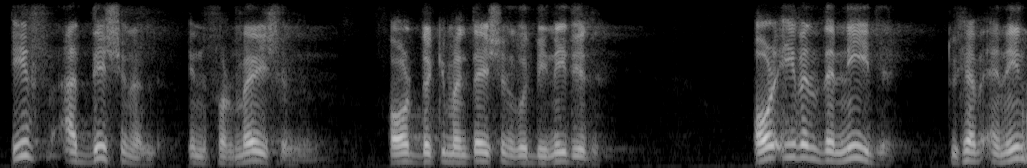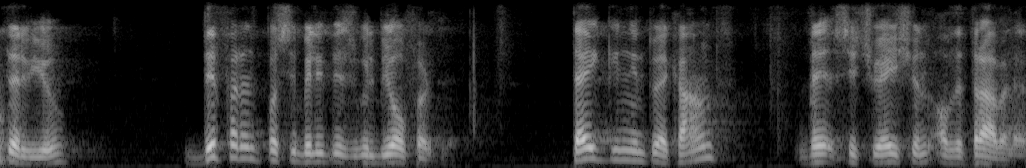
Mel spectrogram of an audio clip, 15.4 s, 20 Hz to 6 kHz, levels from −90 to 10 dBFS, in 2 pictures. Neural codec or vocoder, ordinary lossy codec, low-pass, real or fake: autoencoder, 48 kHz, 128 numbers a frame, DAC-VAE, trained on Japanese speech; Opus, 24 kbps; 5.4 kHz; fake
